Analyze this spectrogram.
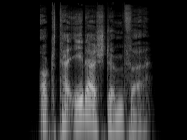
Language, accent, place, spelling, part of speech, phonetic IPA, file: German, Germany, Berlin, Oktaederstümpfe, noun, [ɔktaˈʔeːdɐˌʃtʏmp͡fə], De-Oktaederstümpfe.ogg
- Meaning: nominative/accusative/genitive plural of Oktaederstumpf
